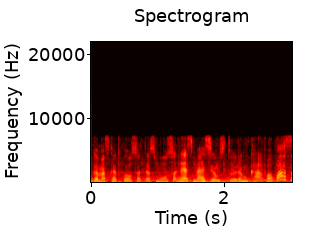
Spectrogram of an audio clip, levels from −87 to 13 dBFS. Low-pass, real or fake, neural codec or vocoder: 7.2 kHz; real; none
